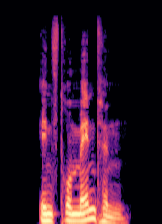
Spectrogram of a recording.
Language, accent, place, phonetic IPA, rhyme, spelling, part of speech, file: German, Germany, Berlin, [ɪnstʁuˈmɛntn̩], -ɛntn̩, Instrumenten, noun, De-Instrumenten.ogg
- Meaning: dative plural of Instrument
